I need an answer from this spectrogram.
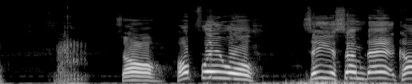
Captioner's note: horse snorts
